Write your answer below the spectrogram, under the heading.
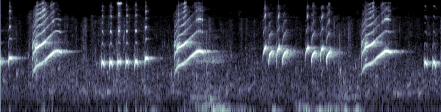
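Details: Branch-throated magpie (cucak ranting) song: loud, clear calls with rising whistled sweeps alternating with quick bursts of sharp repeated chips, several phrases in under five seconds.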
